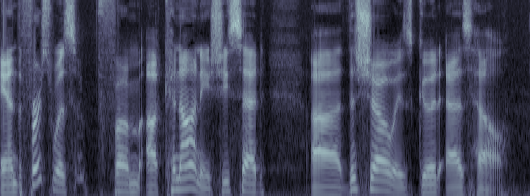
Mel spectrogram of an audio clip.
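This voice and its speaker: A man with an ordinary speaking voice and medium pitch talks at a fairly slow pace with lively intonation and very even loudness. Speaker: radio host. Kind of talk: casual chat, live event banter. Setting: festival event, live.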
